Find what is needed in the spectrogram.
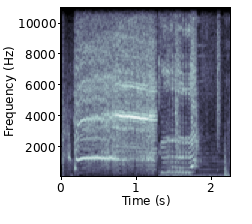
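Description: A young woman's voice singing one long, steady high note for about a second, then a shorter wavering note.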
